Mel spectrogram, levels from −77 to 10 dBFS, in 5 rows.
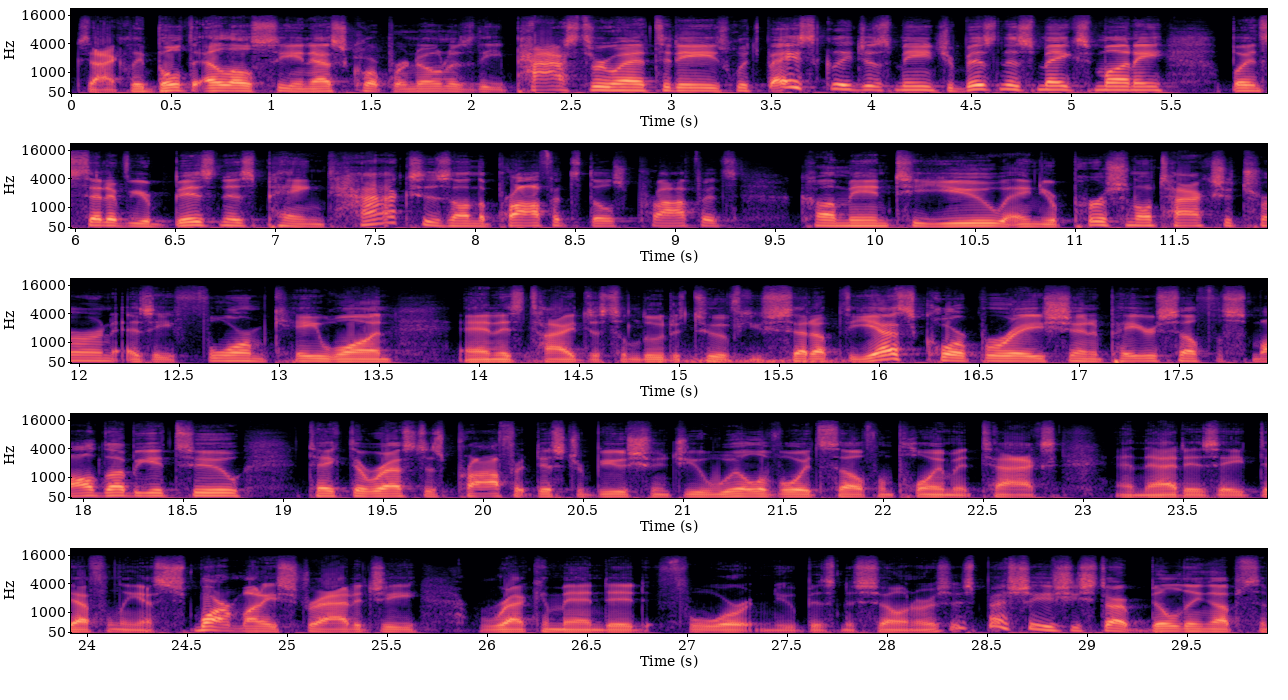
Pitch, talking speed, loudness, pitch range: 115 Hz, 195 wpm, -14 LUFS, 95-135 Hz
